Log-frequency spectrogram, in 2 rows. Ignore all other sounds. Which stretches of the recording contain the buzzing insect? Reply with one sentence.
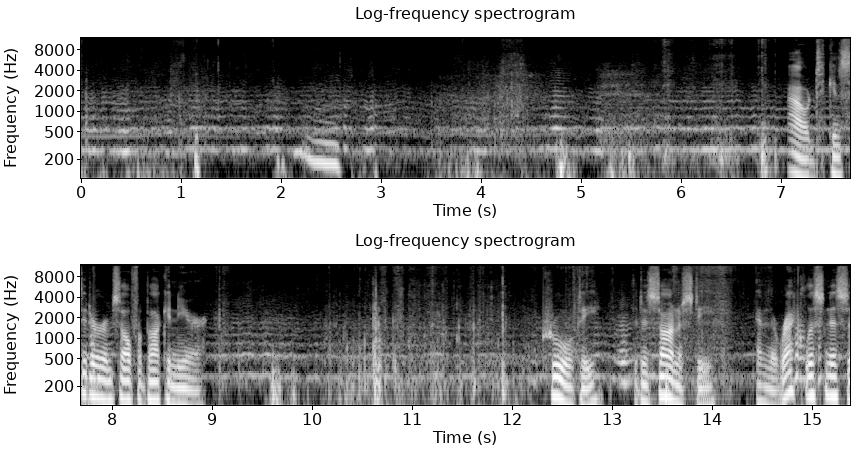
You can hear the buzzing insect from 0.0 to 15.3 s.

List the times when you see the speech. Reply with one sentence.
The speech can be heard from 7.0 to 9.0 s and from 12.3 to 15.3 s.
